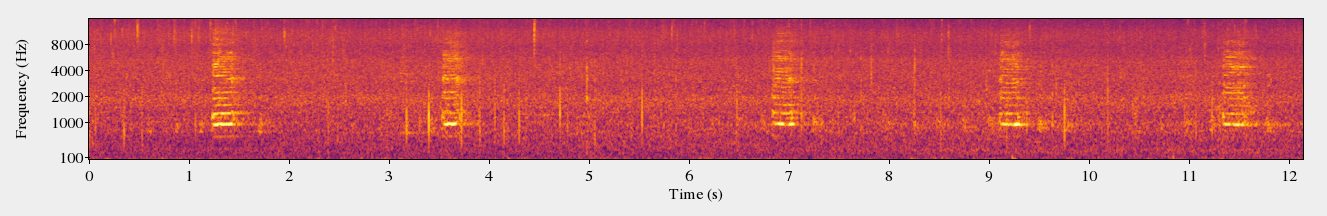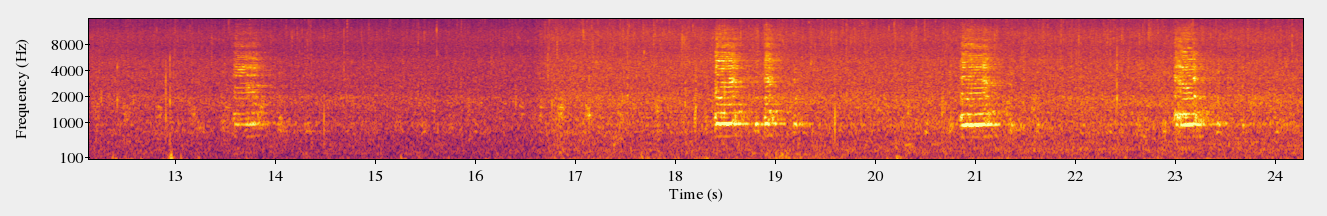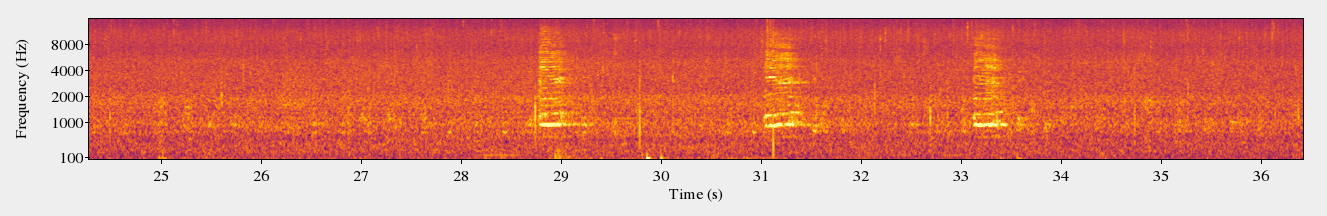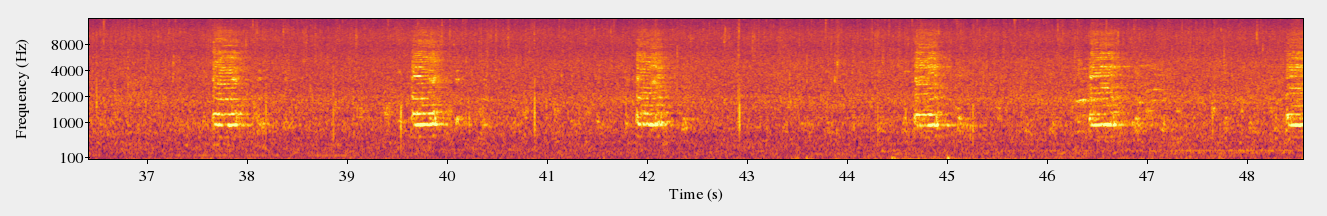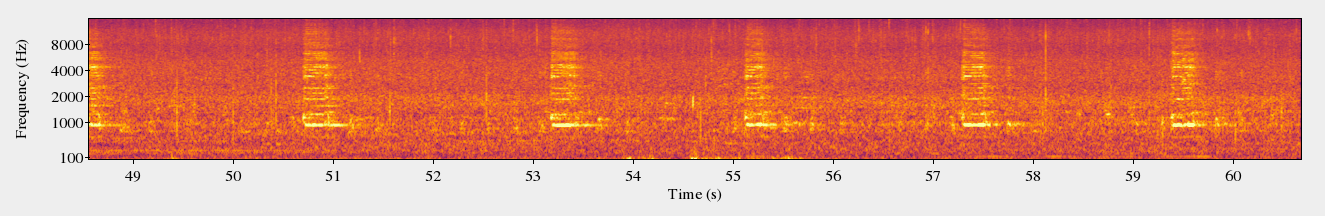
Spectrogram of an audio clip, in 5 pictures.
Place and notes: Walking Festival of Sound
13 October 2019
Ouseburn Farm sounds
North East England, England, United Kingdom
